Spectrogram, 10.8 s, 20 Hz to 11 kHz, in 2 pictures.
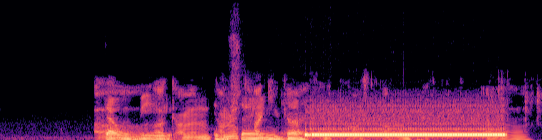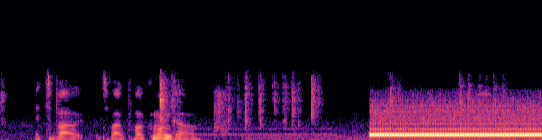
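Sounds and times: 
speech: 0:00.9 - 0:03.4, 0:05.8 - 0:07.8
social media video call ringtone: 0:03.0 - 0:05.1, 0:09.1 - 0:10.8.

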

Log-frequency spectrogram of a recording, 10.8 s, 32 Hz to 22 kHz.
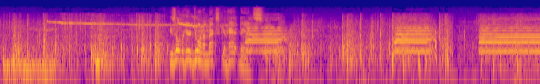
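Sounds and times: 
fireworks being let off outside: 0:00.0 - 0:10.7
speech: 0:03.4 - 0:05.8
car alarm honking: 0:04.8 - 0:06.0, 0:07.9 - 0:08.8, 0:09.6 - 0:10.7
laughter: 0:08.0 - 0:09.2.

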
